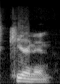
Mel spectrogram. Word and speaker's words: Kiernan: It's Kiernan. Kiernan. Okay, so I was close.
